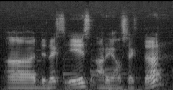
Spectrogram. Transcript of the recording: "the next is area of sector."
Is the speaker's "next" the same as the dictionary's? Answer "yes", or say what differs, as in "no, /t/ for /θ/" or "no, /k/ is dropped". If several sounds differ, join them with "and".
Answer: yes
